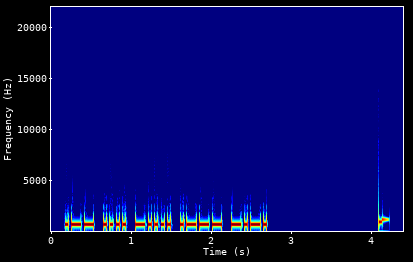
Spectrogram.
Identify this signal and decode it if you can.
Morse code, heard as a keyed tone, about 30 wpm, 700 Hz. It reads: WH6JC
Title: USA Call Signs 30wpm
